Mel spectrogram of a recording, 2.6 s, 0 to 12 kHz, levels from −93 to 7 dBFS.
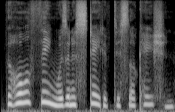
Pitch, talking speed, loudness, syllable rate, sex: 235 Hz, 205 wpm, -18 LUFS, 5.8 syllables/s, female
